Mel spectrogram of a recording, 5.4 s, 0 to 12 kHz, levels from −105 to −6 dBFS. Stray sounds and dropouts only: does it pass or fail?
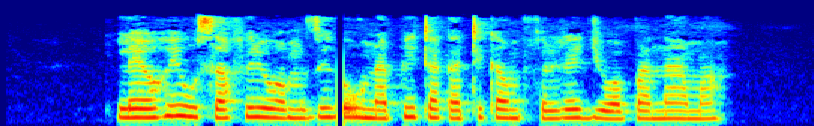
fail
